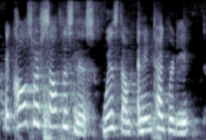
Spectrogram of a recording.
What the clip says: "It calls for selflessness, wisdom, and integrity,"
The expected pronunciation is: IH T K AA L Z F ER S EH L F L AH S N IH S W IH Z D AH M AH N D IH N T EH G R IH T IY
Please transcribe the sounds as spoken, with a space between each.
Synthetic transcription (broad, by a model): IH T K AA L Z F ER S EH L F L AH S N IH S W IH Z D AH M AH N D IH N T EH G R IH T IY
